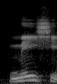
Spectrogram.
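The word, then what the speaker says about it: 名刺: diary হ্যাঁ notebook পকেটে রাখা নিয়োব এরপর হলো মেইশি ভিজিটিং কার্ড উচ্চারণটা একটু বলবেন এটা হচ্ছে তেঁচো উচ্চারণটা তেচ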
